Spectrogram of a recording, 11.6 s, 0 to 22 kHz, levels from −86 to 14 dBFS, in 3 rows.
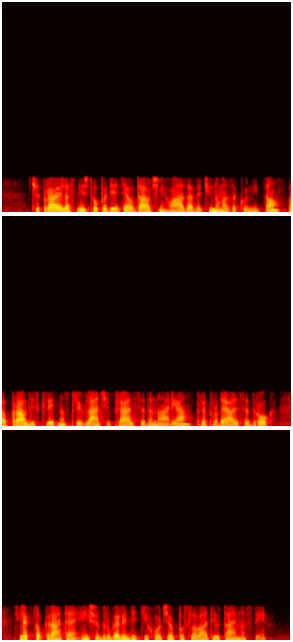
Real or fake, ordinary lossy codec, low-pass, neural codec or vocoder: fake; none; 3.6 kHz; codec, 16 kHz, 0.8 kbps, ZipCodec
